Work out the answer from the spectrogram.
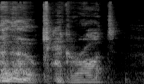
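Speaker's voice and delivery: high, hissing delivery. Contrasting with the earlier Vegeta voice: hissing Vegeta impression. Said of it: "instead of".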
